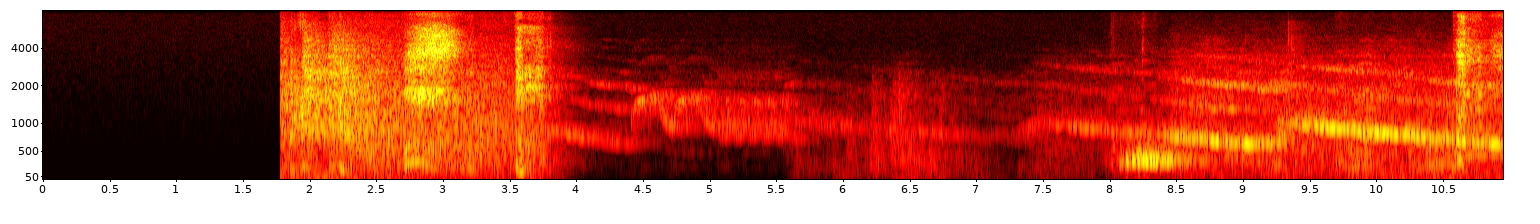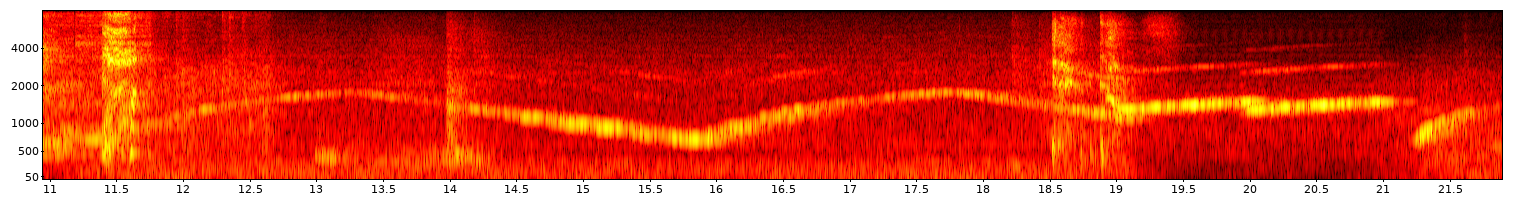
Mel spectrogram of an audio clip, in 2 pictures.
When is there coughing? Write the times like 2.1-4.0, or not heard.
1.9-3.8, 10.6-11.8, 18.5-19.3.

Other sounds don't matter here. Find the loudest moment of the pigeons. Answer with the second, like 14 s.
8 s.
